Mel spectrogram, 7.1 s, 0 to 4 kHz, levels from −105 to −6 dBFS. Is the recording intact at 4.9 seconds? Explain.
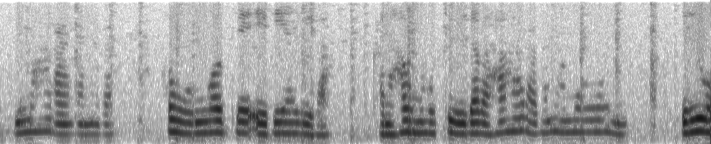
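No. From 4.92 to 5.01 s, a stretch of about a tenth of a second, there is speech cut by the noise suppressor. The suppressor mistook part of the speech for steady background and turned it down along with the noise, by up to about 8 dB, so that sound comes out swallowed and faint. On the waveform the envelope sags briefly and unnaturally in the middle of speech. On a spectrogram the energy in that slice fades across the bands where the speech should continue.

The moment also has the noise suppressor artifacts that run through the whole clip. The suppressor adjusts each frequency band frame by frame, so the leftover noise pumps with the speech. The waveform's quiet gaps dip lower than the noise beneath the speech.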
